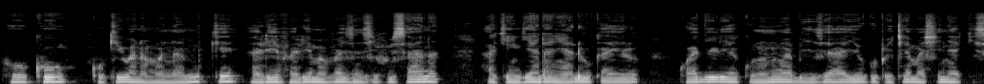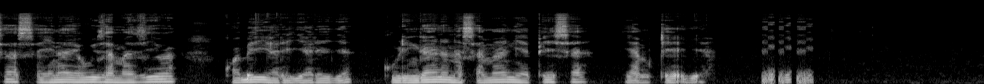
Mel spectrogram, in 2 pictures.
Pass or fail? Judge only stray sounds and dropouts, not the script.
fail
